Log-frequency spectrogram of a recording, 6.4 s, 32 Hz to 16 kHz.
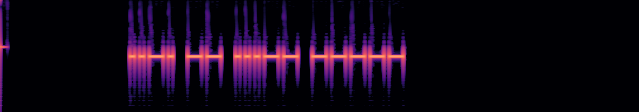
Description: Morse code, heard as a keyed tone, about 25 wpm, 700 Hz. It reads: FM30
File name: practice / 25wpm / Four Letter-Number Combinations - 25wpm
